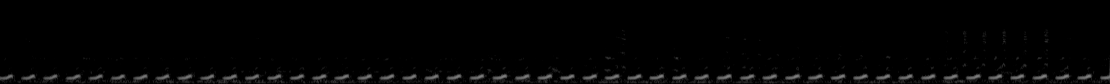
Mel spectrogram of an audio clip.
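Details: A decoy quail from Lombok, West Nusa Tenggara, gives a long steady run of low hollow hooting notes, about four a second; faint high chirps near the end over a soft hum; quail.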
